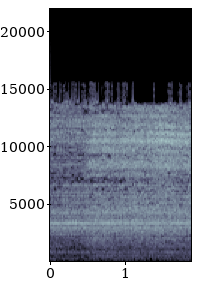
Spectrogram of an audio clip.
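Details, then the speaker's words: IBM ThinkPad 380D laptop with 48 MB RAM booting Windows 98: constant loud high hiss and whirr from the hard disk drive, very noisy; owner suspects the worn drive is close to failing. "Oh yeah, that hard disk sounds healthy. Very noisy."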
